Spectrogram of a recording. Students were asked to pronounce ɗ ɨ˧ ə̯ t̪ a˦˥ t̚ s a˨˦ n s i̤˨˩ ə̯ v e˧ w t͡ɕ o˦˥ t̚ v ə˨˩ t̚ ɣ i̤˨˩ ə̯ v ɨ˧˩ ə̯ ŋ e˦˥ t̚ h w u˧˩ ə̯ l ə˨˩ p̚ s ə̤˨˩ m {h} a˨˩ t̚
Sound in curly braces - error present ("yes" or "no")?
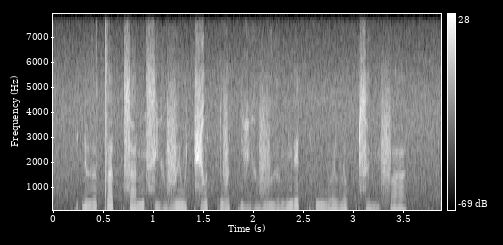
yes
